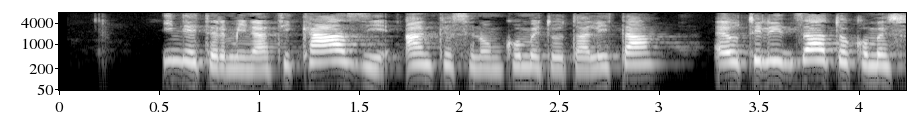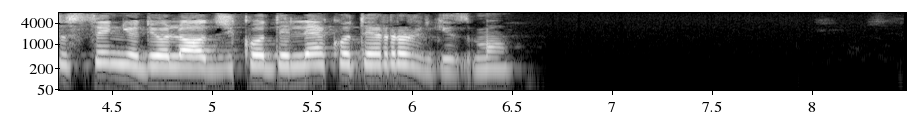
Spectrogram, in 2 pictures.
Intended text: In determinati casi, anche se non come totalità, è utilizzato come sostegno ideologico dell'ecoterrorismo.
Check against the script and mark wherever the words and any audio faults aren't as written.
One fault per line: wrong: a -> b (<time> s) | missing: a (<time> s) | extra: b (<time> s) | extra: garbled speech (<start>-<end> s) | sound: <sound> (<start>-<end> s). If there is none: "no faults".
no faults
